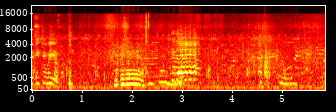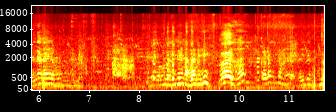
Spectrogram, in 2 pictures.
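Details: Young goat kid drinking milk, giving short wavering bleats in irregular bursts, some quavering and rising then falling, spread across the recording, with human voices talking over and between the calls.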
